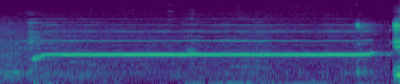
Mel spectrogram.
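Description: Background music holding one steady, high, whistle-like note for most of the two seconds, with no other sound over it.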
